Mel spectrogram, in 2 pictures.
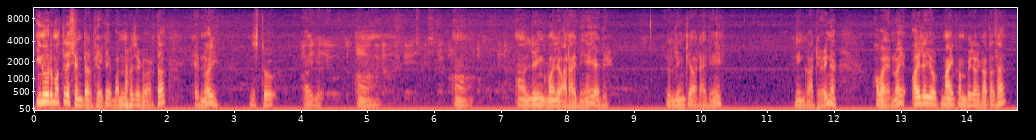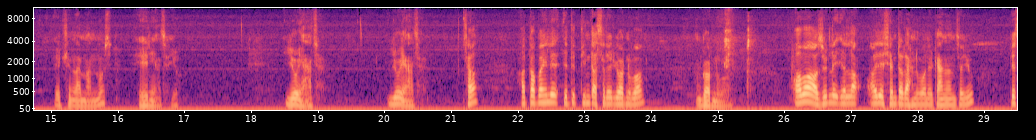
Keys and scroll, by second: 2.3 ctrl+d.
